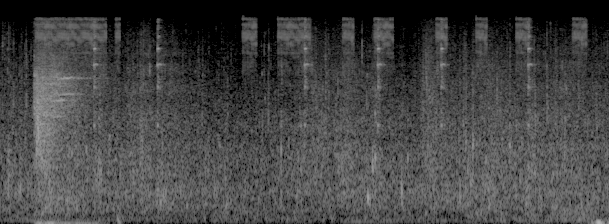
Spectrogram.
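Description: A fishing reel clicks as it is wound.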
